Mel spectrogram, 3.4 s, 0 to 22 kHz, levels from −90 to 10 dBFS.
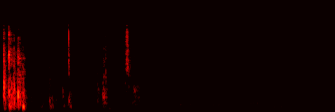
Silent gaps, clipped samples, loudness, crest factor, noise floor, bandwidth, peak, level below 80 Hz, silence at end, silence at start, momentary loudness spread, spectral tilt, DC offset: none; under 0.1%; -54 LUFS; 30 dB; under -90 dBFS; 8.8 kHz; -26 dBFS; under -90 dBFS; 2.05 s; 0.05 s; 15 LU; -3 dB/octave; under 0.1%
